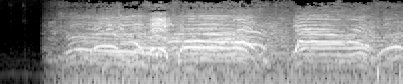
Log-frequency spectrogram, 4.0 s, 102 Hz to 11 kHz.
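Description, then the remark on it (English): A large crowd of onlookers in Nome, Alaska, cheers and shouts continuously as the winning musher of the 40th Iditarod leads his dog team down the finish chute. Many overlapping voices rise into sustained whoops, loud, with a brief dip before the cheering swells again. “25-year-old Dallas Seavey led his dog team down the chute to cheering crowds of onlookers in Nome.”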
